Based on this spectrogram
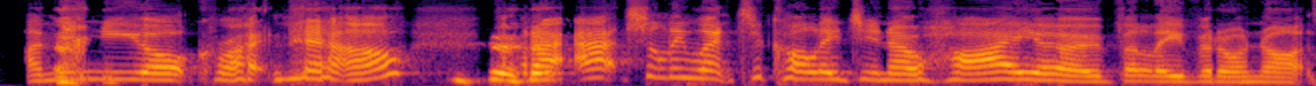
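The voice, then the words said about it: Australian accent. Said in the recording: “I'm Australian. That's where the accent comes from.”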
